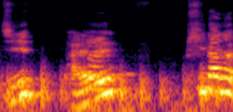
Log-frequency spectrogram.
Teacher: 비읍과 히읗이 만나서 거센 소리가 된 거죠. 음운의 개수가 하나 줄었네요.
